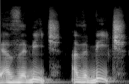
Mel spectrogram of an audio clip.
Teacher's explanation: la T de at se omite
